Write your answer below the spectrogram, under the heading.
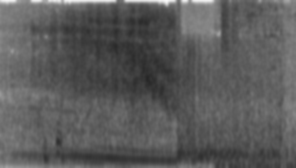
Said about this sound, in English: Do you have like a plane crashing That's hilarious. Sound effect?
